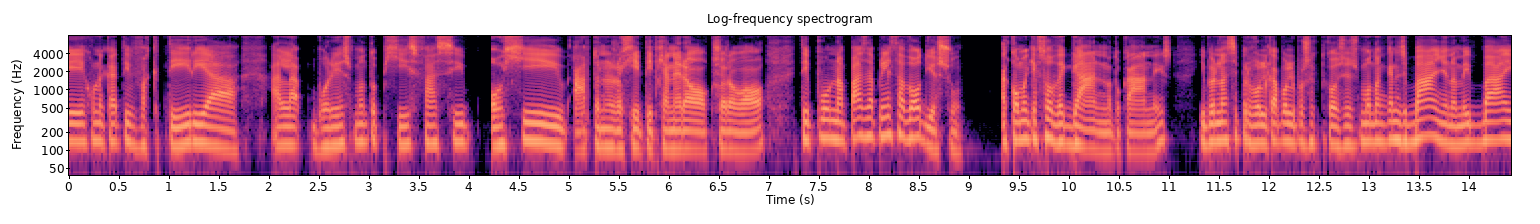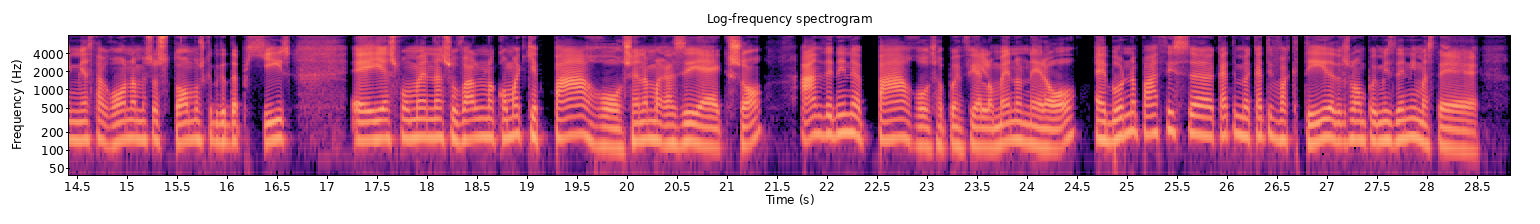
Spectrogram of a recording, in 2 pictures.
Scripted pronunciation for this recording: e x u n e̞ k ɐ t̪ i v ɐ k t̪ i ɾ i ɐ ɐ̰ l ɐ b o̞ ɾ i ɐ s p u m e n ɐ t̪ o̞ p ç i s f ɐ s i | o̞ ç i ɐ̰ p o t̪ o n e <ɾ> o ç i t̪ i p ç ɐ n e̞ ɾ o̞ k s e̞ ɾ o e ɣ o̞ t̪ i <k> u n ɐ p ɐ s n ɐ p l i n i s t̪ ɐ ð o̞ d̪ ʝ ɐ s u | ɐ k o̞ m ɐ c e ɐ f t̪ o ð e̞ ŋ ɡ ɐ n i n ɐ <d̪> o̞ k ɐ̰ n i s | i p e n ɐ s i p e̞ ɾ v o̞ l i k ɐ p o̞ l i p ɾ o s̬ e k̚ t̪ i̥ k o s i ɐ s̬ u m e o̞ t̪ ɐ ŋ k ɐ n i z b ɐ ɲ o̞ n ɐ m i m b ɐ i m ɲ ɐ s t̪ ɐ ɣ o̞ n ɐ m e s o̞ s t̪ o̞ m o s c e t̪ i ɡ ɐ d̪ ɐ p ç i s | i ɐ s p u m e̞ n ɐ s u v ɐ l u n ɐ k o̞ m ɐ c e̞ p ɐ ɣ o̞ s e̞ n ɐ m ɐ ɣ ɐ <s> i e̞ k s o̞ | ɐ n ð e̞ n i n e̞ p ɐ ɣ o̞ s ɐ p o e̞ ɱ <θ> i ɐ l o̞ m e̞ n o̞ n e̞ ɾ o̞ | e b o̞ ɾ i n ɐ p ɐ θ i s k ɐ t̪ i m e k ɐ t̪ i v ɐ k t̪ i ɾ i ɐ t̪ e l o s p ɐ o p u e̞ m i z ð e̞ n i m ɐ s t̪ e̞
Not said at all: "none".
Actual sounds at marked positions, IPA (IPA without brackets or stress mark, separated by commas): ɾ, p, t̪, z, f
